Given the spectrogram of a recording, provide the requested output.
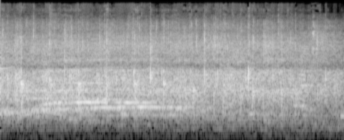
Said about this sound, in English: Let's give her a big round of applause as well.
